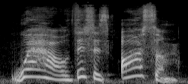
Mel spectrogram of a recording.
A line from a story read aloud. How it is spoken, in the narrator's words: Chris exclaimed when he saw the falls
